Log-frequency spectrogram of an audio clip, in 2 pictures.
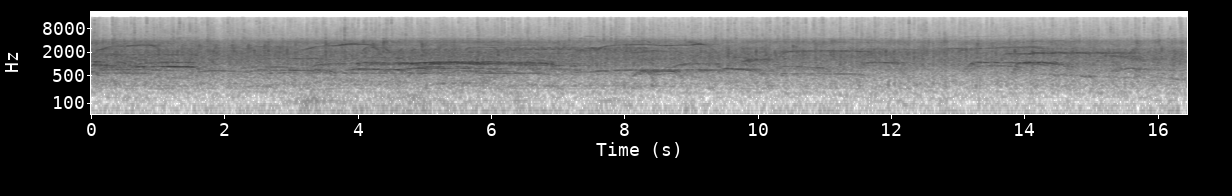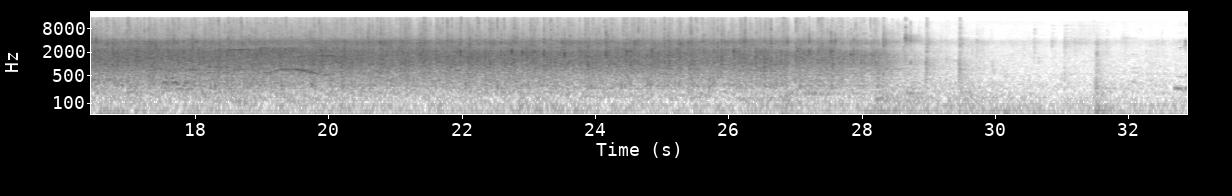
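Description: Audience applauding, with cheers and whoops over the clapping in the first several seconds; the applause gradually thins and stops shortly before the end.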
